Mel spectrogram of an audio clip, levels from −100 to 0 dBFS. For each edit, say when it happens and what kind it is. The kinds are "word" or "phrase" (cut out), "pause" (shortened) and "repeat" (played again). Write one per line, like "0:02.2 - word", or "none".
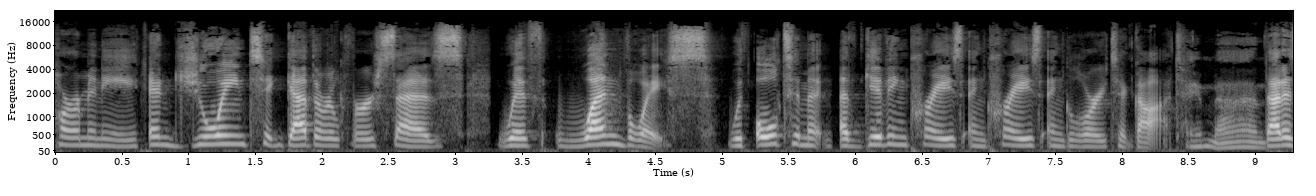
0:02.1 - word
0:03.2 - pause
0:05.2 - word
0:05.8 - word
0:07.0 - repeat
